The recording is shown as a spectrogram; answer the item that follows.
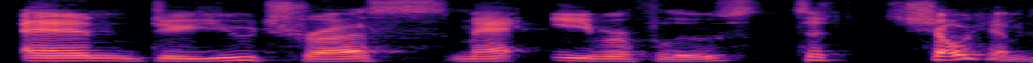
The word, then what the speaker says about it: Eberflus: Eberflus, Thank you.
